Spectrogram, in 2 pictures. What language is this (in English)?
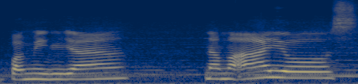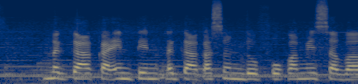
Filipino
